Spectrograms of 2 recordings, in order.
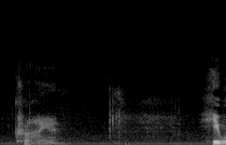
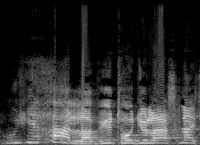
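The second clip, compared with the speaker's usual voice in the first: put-on high, loud child voice; a child insisting; little girl; 12 semitones higher, 12 dB louder than usual. Little girl tells daddy she loves him, high and loud. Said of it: "She goes".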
